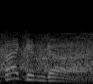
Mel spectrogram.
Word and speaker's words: Stegenga: Stegenga is the way the family pronounces it. It's the most mispronounced name in America. And before the day's done, we'll do a tap dance on it, I'm sure. But the family calls it Stegenga. So then we'll call it Stegenga.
